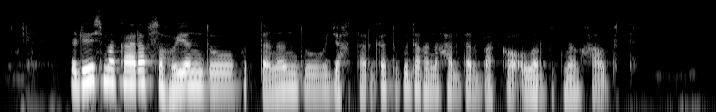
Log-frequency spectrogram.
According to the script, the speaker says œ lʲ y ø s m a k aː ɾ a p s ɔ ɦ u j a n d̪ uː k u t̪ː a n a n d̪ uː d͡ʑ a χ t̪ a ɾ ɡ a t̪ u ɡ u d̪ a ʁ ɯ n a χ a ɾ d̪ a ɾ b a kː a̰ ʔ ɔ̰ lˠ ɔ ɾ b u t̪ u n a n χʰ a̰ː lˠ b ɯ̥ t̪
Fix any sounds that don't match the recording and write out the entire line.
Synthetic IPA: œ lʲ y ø s m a k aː ɾ a p s ɔ ɦ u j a n d̪ uː k u t̪ː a n a n d̪ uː d͡ʑ a χ t̪ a ɾ ɡ a t̪ u ɡ u d̪ a ʁ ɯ n a χ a ɾ d̪ a ɾ b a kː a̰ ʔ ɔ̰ lˠ ɔ ɾ b u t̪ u n a n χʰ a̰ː lˠ b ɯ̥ t̪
